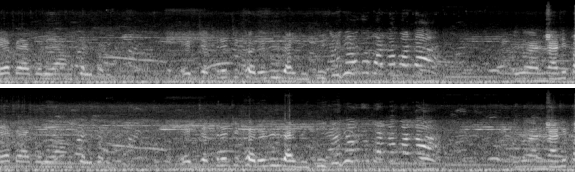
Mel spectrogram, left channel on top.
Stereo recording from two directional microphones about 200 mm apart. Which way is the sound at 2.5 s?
40° right (ahead or behind).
